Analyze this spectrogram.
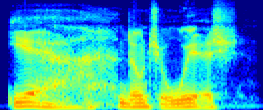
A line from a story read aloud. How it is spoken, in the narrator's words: John sighed again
